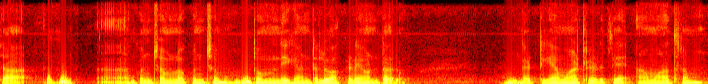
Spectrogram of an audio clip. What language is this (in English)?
Telugu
